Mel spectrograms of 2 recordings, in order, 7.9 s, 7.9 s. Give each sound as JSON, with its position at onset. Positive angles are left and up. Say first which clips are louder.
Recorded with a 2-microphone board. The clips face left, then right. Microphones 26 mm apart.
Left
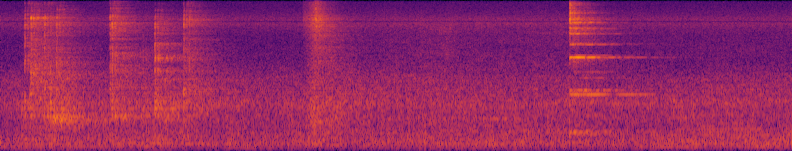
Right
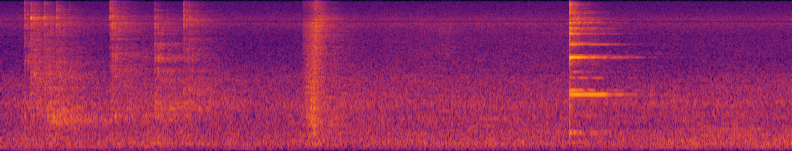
{"t": 0.2, "sound": "crushing", "louder": "left 1 dB", "side_deg": 30, "distance_m": 8.0}
{"t": 3.0, "sound": "a whoosh", "louder": "right 6 dB", "side_deg": -50, "distance_m": 2.0}
{"t": 5.7, "sound": "dishes clattering", "louder": "right 8 dB", "side_deg": -60, "distance_m": 2.0}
